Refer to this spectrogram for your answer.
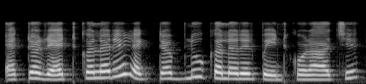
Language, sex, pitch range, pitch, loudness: Bengali, female, 230-290 Hz, 260 Hz, -15 LUFS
